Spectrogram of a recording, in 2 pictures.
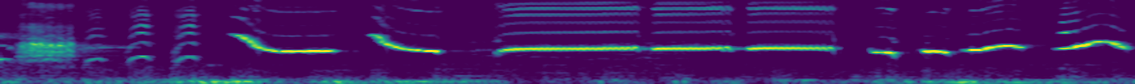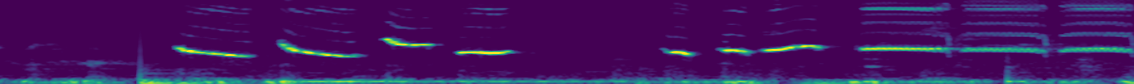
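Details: Tamed caged laughingthrush giving forest-style song beside a female's rattles, used to excite other birds: varied loud whistles, downslurred and upswept notes, long steady rich tones, and short rapid clipped phrases.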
